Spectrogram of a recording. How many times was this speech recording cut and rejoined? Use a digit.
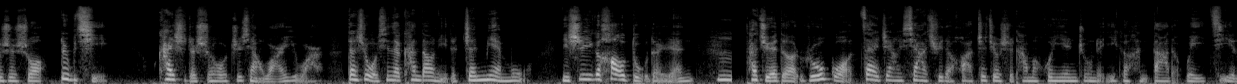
1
